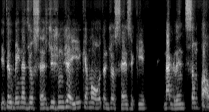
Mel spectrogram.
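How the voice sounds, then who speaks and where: A man is speaking. His pitch is fairly high. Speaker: catechist and digital missionary. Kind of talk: online training lecture. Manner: animated.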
